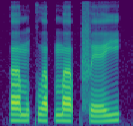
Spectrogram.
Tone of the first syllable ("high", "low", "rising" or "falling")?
low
